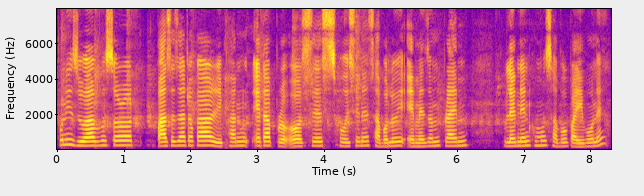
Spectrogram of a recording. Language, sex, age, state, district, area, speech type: Assamese, female, 30-45, Assam, Dhemaji, urban, read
